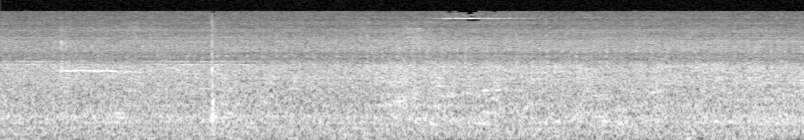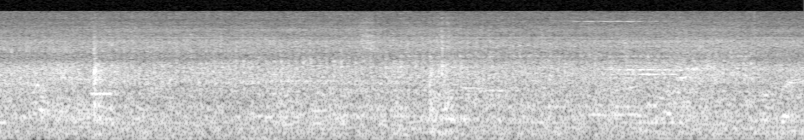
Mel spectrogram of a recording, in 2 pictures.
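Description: Steady low rumble of a car engine running close by, with faint, indistinct voices over it.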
